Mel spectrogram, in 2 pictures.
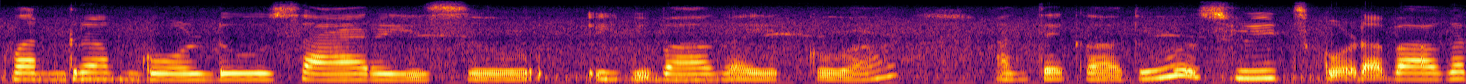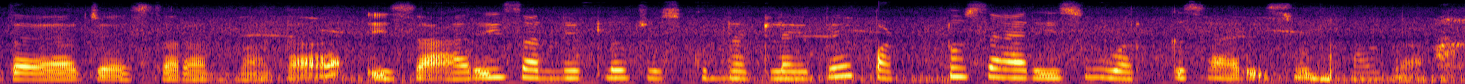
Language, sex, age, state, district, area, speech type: Telugu, female, 30-45, Andhra Pradesh, Guntur, rural, spontaneous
